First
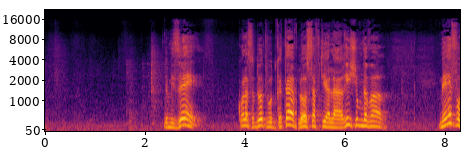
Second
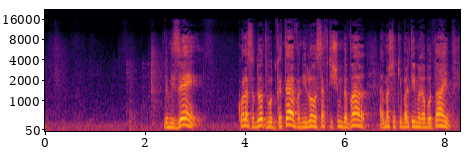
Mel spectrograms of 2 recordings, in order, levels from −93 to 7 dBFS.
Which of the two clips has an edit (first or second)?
first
